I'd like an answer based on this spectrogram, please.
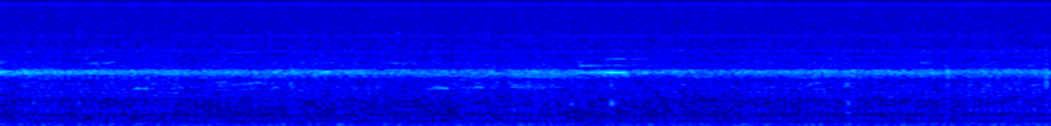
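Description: Enduro motorcycle engine running at low revs as the bike rolls slowly over snow, with a steady high-pitched whine over a low rumble.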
